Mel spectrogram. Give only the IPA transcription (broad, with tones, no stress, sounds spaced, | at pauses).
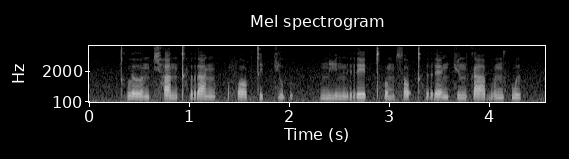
kʰ l ɤː˨˩ n t͡ɕʰ a˧ n kʰ r a˧ ŋ | f ɔː˨˩ k̚ t i˥˩ t̚ t͡ɕ u˥˩ ʔ | m iː˨˩ n r eː˦˥ t̚ pʰ o˩˦ m s ɔ˨˩ ʔ kʰ r ɛː˩˦ ŋ t͡ɕ u˦˥ n k aː˨˩ b o˥˩ n k w ɯ˥˩ k̚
